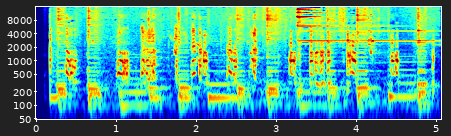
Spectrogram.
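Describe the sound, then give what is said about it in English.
A mother hen clucks in a quick, steady rhythm, short repeated low calls telling her chicks she has found food, with faint higher peeping in the background, continuing for several seconds without any talking. “was talking about a, a noise that the chicken was making, the mom chicken”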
